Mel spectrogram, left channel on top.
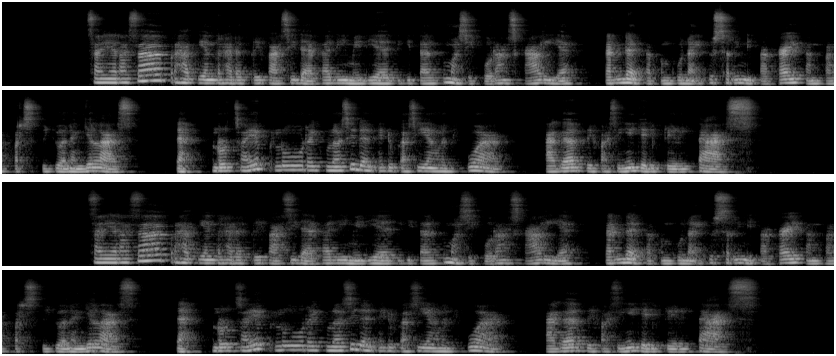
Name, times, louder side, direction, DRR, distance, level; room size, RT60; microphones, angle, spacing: voice 1, 0.9-3.9 4.2-5.7 6.0-9.6 10.1-13.3 13.8-15.8, left 2 dB, 50° left, 2 dB, 0.8 m, -28 dB
6.0 x 5.4 x 4.3 m, 0.41 s
head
